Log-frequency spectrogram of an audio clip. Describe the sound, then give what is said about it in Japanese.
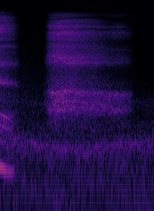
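Slow, deliberate breathing during a deep-breathing exercise: two soft, airy breaths, a short one followed by a longer, steadier one lasting over a second, with no voices. “吸って、吐いて。”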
